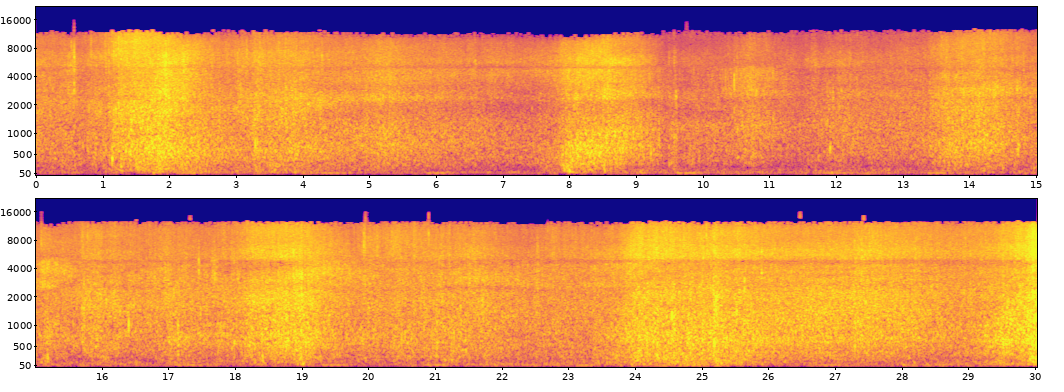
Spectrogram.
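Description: Small sea waves breaking and washing up on a pebble beach. They swell and ebb every five to six seconds, with one sharper break about eight seconds in.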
